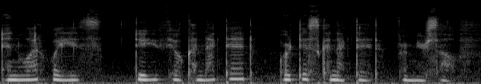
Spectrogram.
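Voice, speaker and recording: Soft-spoken and calm in tone, a woman talks at a fairly slow pace with medium pitch and monotone, flat intonation. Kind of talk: ASMR personal-attention roleplay asking gentle questions for sleep. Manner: soft-spoken, calm.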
